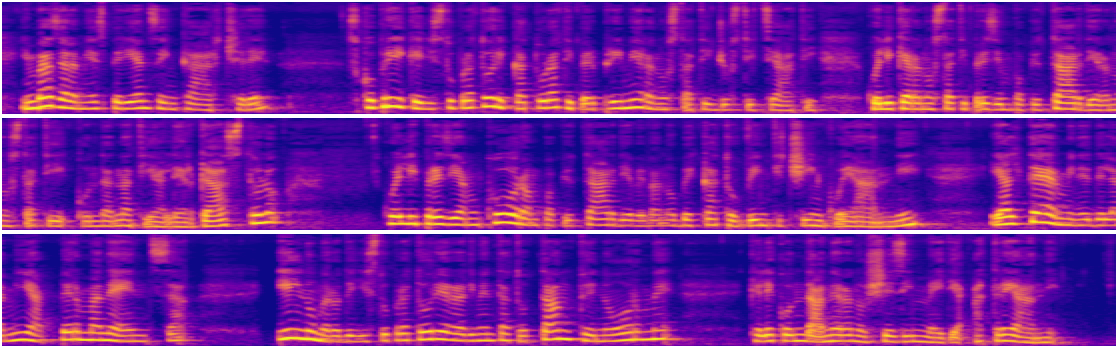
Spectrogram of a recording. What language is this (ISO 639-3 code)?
ita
